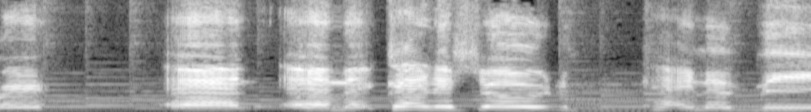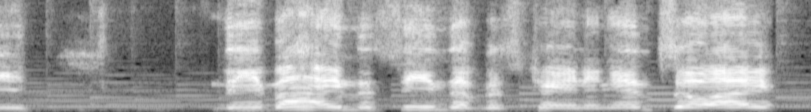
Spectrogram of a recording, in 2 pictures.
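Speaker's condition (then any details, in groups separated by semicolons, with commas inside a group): Cerebral palsy; present from birth; walks, competes in triathlons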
